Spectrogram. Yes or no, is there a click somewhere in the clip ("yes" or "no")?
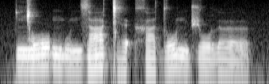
yes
